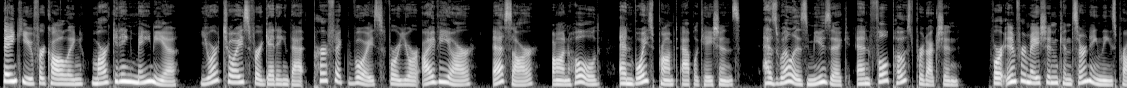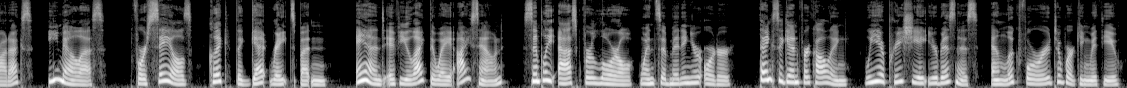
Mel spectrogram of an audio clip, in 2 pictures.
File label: Voice Sample, female voice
